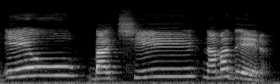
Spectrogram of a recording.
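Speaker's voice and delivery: "eu bati na madeira" said very slowly, each word separate, "eu" stressed; slow word order demo. Shown as a demonstration. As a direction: lay out the sentence slowly, word by word. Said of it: "se eu falar assim".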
